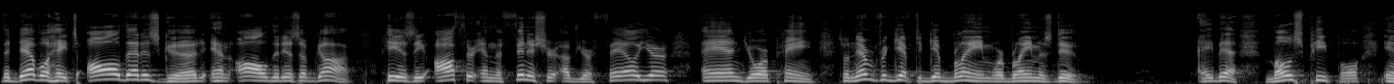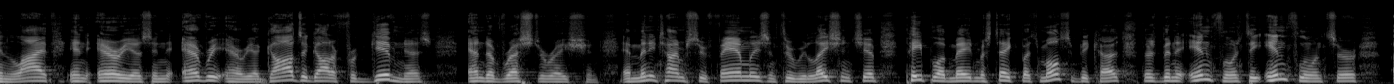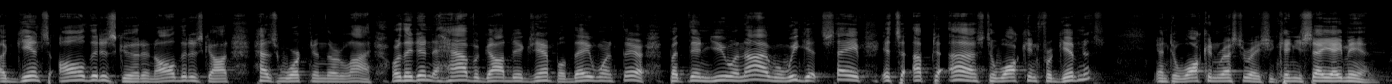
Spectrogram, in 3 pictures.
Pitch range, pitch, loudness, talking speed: 145-185 Hz, 160 Hz, -27 LUFS, 180 wpm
